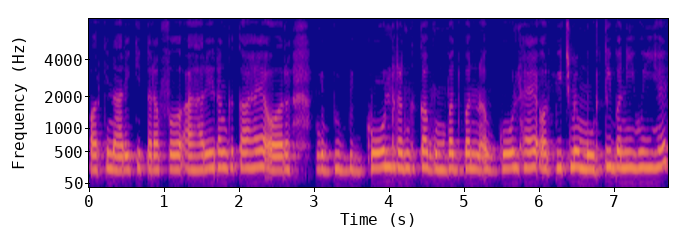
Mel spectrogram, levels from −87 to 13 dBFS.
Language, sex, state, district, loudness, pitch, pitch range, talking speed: Hindi, female, Bihar, East Champaran, -23 LUFS, 235 Hz, 220-245 Hz, 195 wpm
